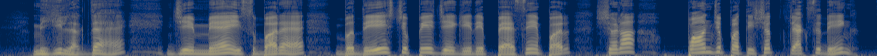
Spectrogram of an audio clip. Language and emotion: Dogri, happy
